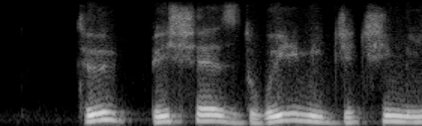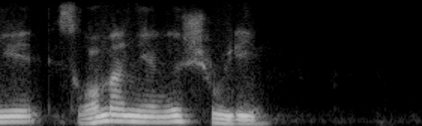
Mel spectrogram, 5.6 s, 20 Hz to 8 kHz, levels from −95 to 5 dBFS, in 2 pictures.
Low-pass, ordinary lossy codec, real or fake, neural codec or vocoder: 7.2 kHz; Opus, 16 kbps; fake; codec, 24 kHz, 6 kbps, HILCodec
